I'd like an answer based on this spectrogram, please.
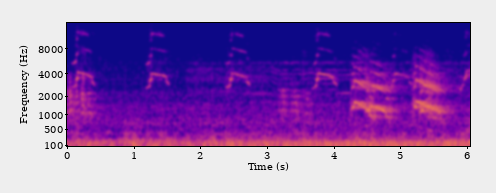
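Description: Juvenile gull begging: thin, high calls about once a second, then from about four seconds in a quick run of louder whining calls, each falling in pitch.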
